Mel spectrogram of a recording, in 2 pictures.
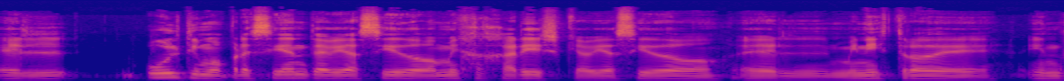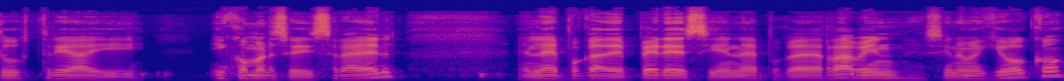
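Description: A man with a plain, everyday voice, fairly low in pitch, at a moderate pace with fairly even intonation. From Argentina, La Plata. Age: 40s. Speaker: chamber of commerce president. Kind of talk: radio interview.

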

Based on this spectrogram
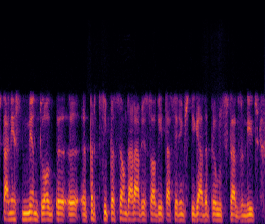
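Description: A normal speaking voice comes through at a fairly quick pace. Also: man. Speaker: newspaper editor and commentator. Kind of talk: radio panel discussion.

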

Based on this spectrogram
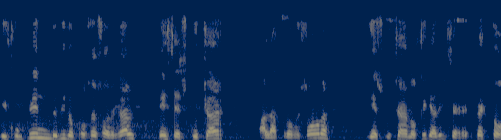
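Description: A man's lively intonation carries his words at a moderate pace. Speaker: law professor. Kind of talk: interview. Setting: phone call. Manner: formal.

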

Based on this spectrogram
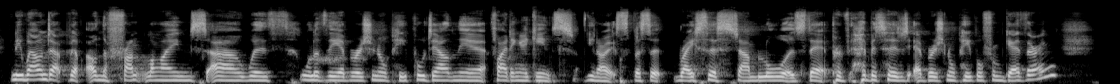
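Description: A woman speaks at a fairly quick pace with a New Zealand accent, her pitch medium and her intonation flat and monotone. Her loudness stays very even over noticeable background noise. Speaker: filmmaker. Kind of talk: panel discussion. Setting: stage with audience.

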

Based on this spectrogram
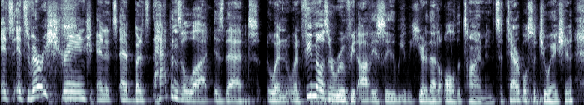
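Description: Using an unremarkable speaking voice at medium pitch, a man with an American accent talks at a fairly quick pace with lively intonation and hardly any pauses. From US Northeast. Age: 30s. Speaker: podcast host, comedian. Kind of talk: casual chat. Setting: studio.

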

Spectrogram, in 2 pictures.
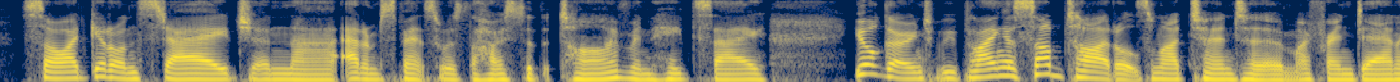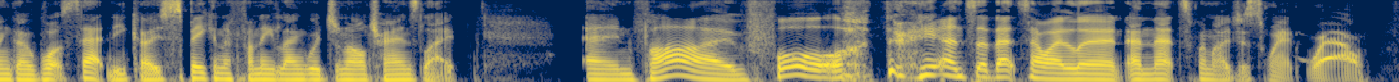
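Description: With an Australian accent, a woman speaks at a fairly quick pace in a very deep, low pitch with ordinary variation. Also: very clean recording, silent background. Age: 40s. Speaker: comedian and improviser. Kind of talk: casual interview chat.

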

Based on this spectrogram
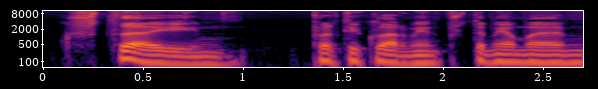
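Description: Recorded with a dry, close sound and no echo, a man speaks at a very deep, low pitch. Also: very clean recording, silent background. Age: 50s. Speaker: radio host. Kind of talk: interview.

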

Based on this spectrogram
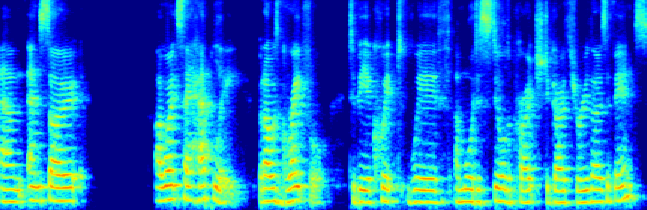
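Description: Audible room echo surrounds a woman with an Australian accent speaking at a moderate pace. Her fairly low pitch carries a dark, mellow tone with monotone, flat intonation. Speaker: change and accountability coach. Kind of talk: interview conversation. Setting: video call.

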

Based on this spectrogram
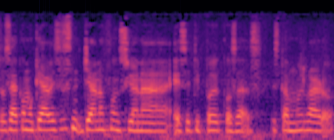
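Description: A woman speaks in a Monterrey accent. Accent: Monterrey-tinged Mexican. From Puebla, Mexico. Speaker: streamer. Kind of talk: interview.

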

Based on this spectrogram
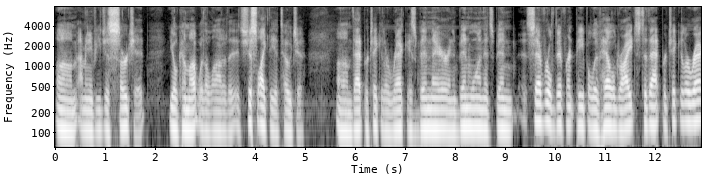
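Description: Recorded very cleanly with a silent background and a dry, close sound with no echo, a man speaks at a moderate pace in a dark, mellow tone. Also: medium pitch for a man, fairly even intonation. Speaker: dive shop owner. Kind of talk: casual radio interview.

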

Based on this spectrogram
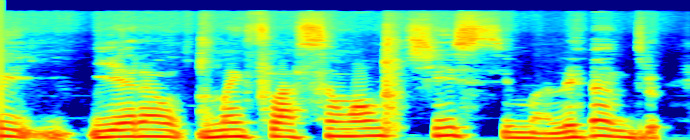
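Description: A woman with a fairly low pitch and a dark, mellow tone talks at a fairly slow pace with ordinary pitch variation, the sound dry and close with no echo. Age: 60s. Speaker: publishing executive. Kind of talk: casual interview. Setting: video call.

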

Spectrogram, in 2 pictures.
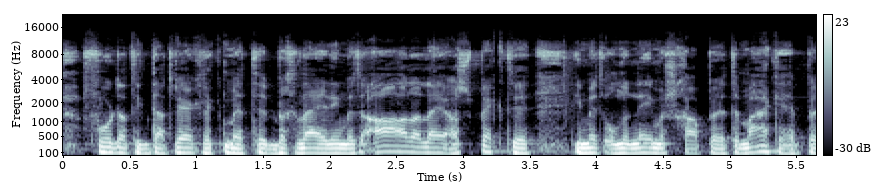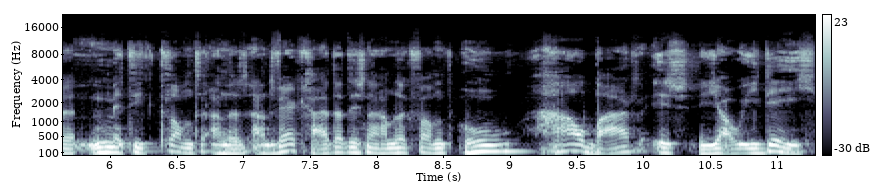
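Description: Against noticeable background noise, a man with a fairly low pitch talks at a moderate pace with very even loudness, ordinary pitch variation and hardly any pauses. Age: 60s. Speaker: business coach. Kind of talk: interview.

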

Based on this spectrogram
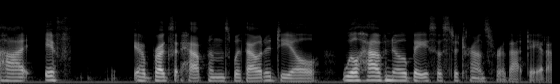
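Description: A woman with an American accent, fairly low in pitch, monotone and flat, at a moderate pace against a quiet background. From California, US. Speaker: data privacy expert. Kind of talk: casual interview chat. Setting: studio.

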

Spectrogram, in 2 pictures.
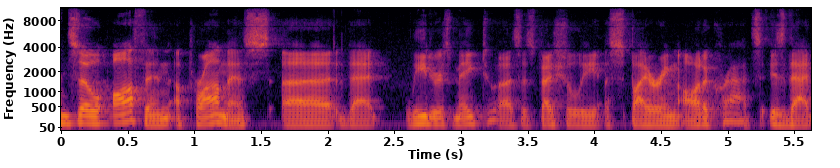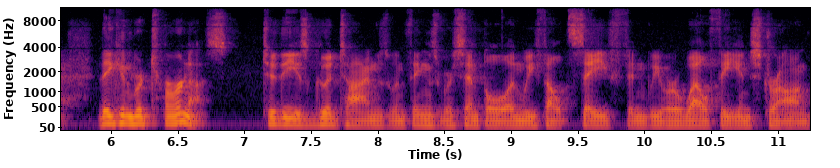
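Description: An unremarkable speaking voice from a man with an American accent, fairly low in pitch with ordinary pitch variation, at a moderate pace with hardly any pauses, on a very clean recording with a silent background. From Ohio, US Midwest. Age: 30s. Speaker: experimental psychologist. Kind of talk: interview.

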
